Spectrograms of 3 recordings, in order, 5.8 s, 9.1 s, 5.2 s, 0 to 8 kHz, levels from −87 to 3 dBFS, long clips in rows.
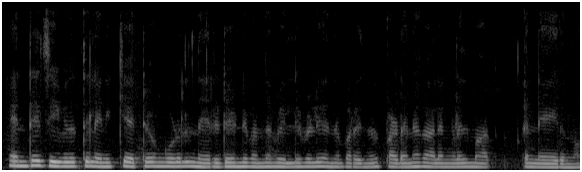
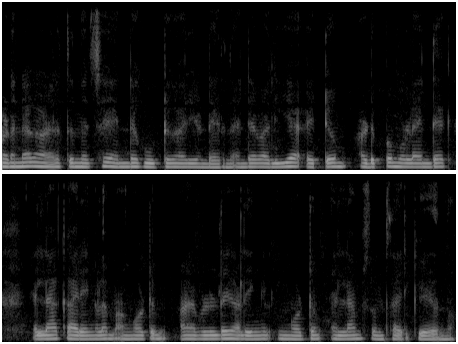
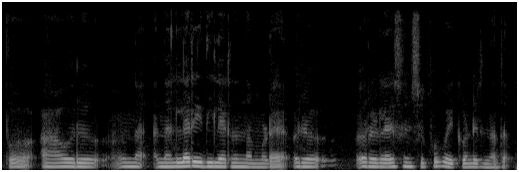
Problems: low volume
